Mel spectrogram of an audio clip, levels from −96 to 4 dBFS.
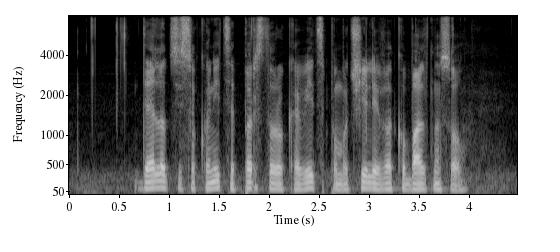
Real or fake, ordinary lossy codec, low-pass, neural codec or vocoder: real; none; none; none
